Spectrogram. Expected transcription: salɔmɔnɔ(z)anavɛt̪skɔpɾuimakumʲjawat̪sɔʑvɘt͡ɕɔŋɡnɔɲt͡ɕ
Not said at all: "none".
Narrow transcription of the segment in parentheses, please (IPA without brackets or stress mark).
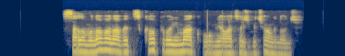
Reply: v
